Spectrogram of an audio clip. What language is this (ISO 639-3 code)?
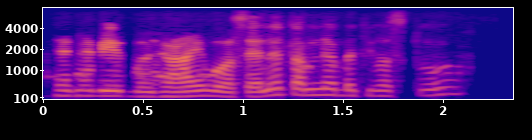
guj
